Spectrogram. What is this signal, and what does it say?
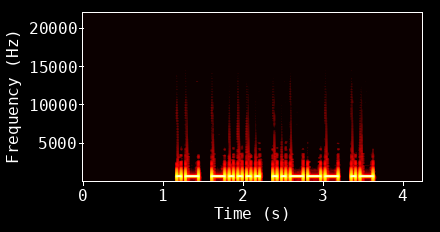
Morse code, heard as a keyed tone, about 22 wpm, 700 Hz. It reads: A62A
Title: Common Cut Numbers - 4-Digit 22wpm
